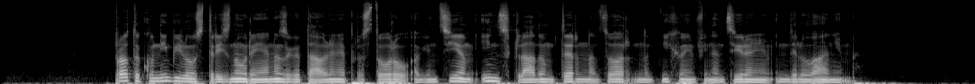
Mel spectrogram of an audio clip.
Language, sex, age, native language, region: Slovenian, male, 30-49, Slovenian, Central Slovenia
